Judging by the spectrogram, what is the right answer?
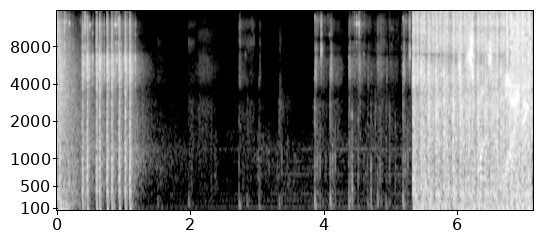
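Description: Gunfire from the PUBG Mobile battle royale game: a quick burst of rifle shots rings out, then a quieter stretch of scattered footsteps and clicks, then a loud, dense, sustained roar of noise to the end.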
